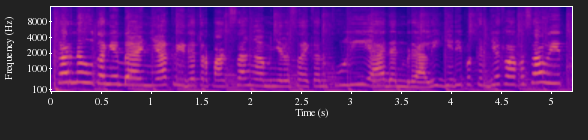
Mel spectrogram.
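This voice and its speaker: A woman's voice: high-pitched, lively intonation, fast talker. A woman, narrating a scripted TV magazine feature in a playful, chatty way. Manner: playful, chatty, addresses viewers as boss. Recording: music bed under the voice. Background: background music.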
